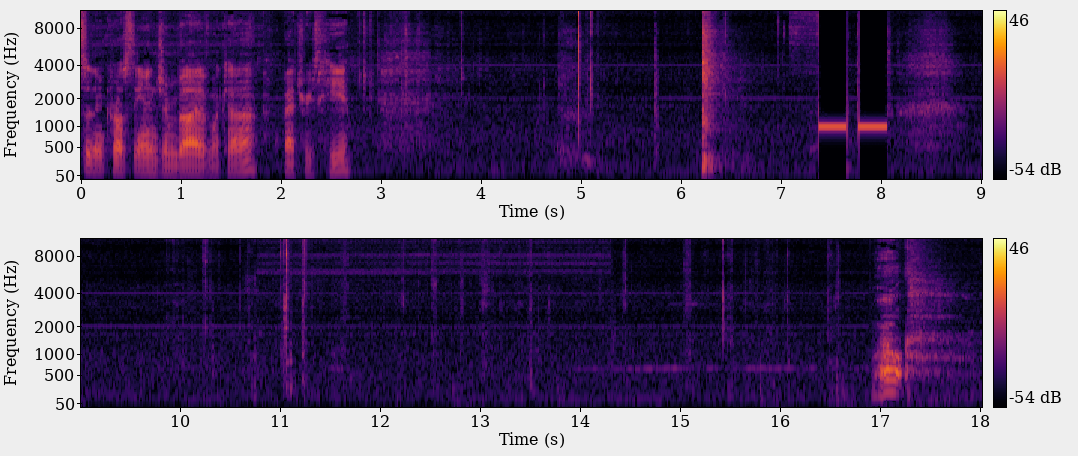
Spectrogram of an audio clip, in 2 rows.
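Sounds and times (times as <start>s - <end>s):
censor bleeps: 7.4s - 8.2s.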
